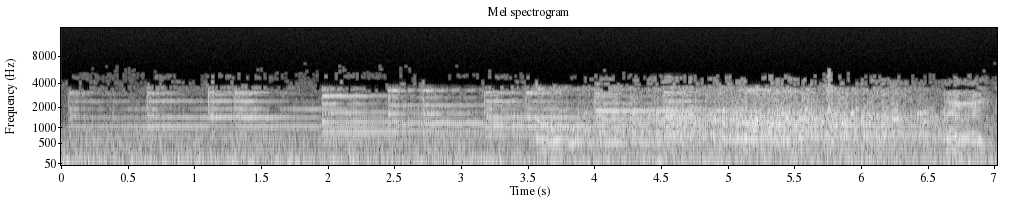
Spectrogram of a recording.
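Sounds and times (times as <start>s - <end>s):
doorbell chiming: 0.0s - 6.6s
loud constant rumbling noise: 0.0s - 7.0s
laughter: 3.6s - 7.0s.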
